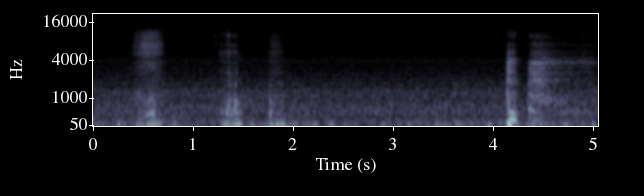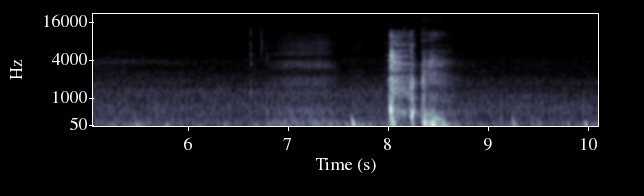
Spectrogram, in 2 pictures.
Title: coughing (f)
